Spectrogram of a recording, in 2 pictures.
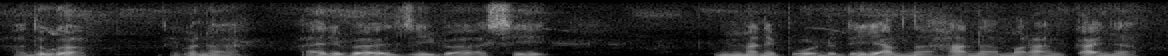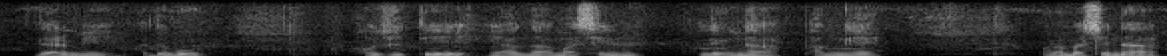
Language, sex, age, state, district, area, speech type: Manipuri, male, 18-30, Manipur, Tengnoupal, rural, spontaneous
